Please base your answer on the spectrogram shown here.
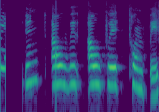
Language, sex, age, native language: Icelandic, female, 8, Icelandic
